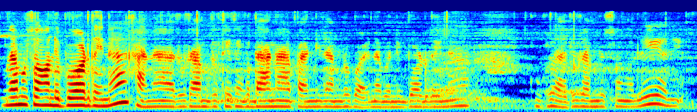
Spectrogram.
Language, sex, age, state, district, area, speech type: Nepali, female, 30-45, West Bengal, Jalpaiguri, rural, spontaneous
